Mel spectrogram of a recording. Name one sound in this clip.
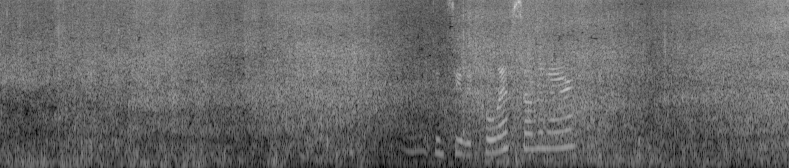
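Small waves lap at the shore.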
